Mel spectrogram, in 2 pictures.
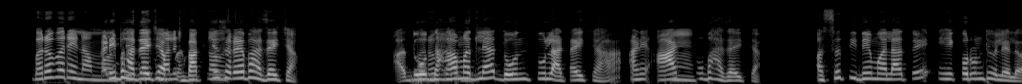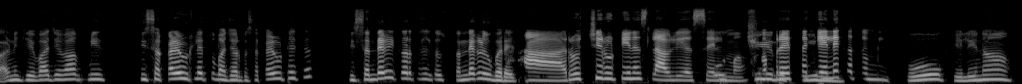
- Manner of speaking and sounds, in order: in English: "रुटीनच"; in English: "रुटीन"; trusting: "हो केली ना"
- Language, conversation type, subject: Marathi, podcast, अपयशानंतर तुम्ही आत्मविश्वास पुन्हा कसा मिळवला?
